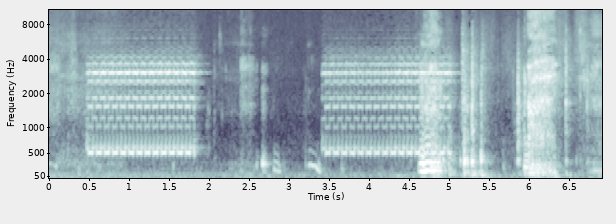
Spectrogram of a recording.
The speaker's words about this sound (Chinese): 直到第二天午后才被持续不断的电话铃声勉强唤醒。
